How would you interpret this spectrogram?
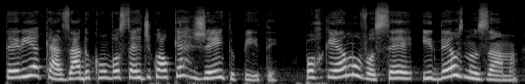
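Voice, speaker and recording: A woman's voice: sits high, expressive, moderate pace, dry recording. An actress playing a devout, grieving mother and steadfast wife in a radio drama, earnest and sorrowful. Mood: sad, devoted. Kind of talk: radio drama acting and first-person narration.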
